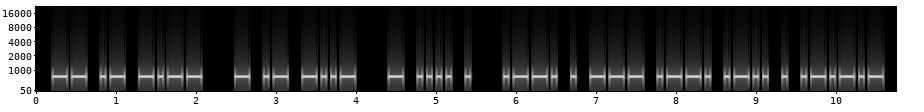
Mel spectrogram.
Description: Morse code, heard as a keyed tone, about 20 wpm, 700 Hz. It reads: MAY TAX THE PEOPLE.
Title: Sentences from Top 1000 Words - Review Part 5 - 20wpm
